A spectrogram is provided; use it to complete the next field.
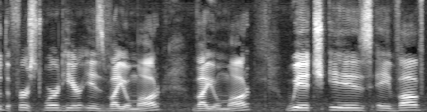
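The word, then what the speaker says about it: ויאמר: mar and so when the stress shifts to the ultimate syllable or the final syllable the original a returns and so we will translate this vayomar vayomar now the accent that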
